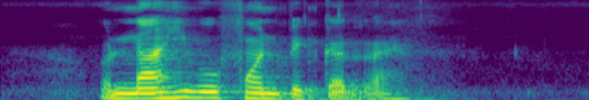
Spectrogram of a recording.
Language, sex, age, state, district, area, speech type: Hindi, male, 30-45, Madhya Pradesh, Hoshangabad, urban, spontaneous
